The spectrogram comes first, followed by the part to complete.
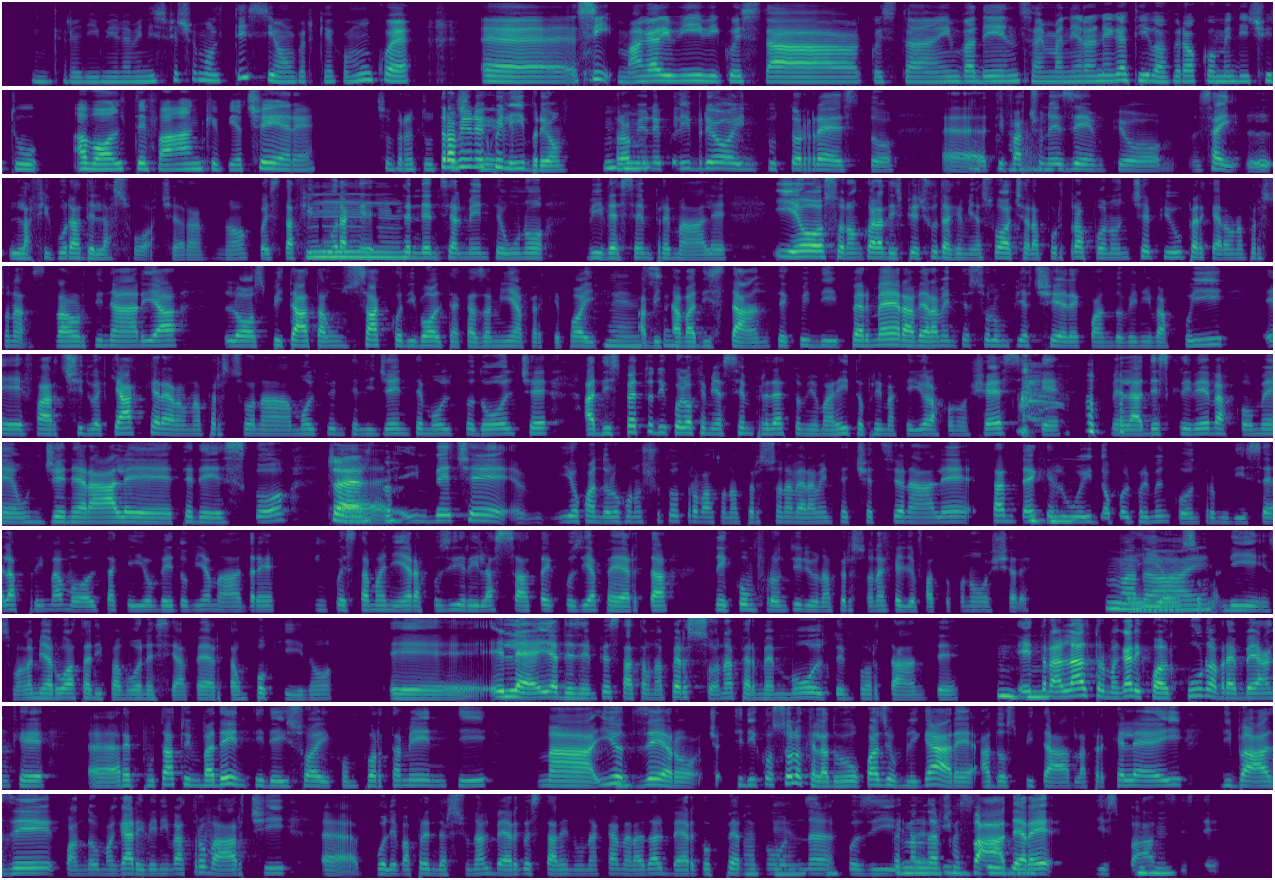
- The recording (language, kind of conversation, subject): Italian, podcast, Come stabilire dei limiti con parenti invadenti?
- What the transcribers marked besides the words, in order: "Pensa" said as "pnensa"; chuckle; other background noise; "insomma" said as "nsomma"; "insomma" said as "nsomma"; "cioè" said as "ceh"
